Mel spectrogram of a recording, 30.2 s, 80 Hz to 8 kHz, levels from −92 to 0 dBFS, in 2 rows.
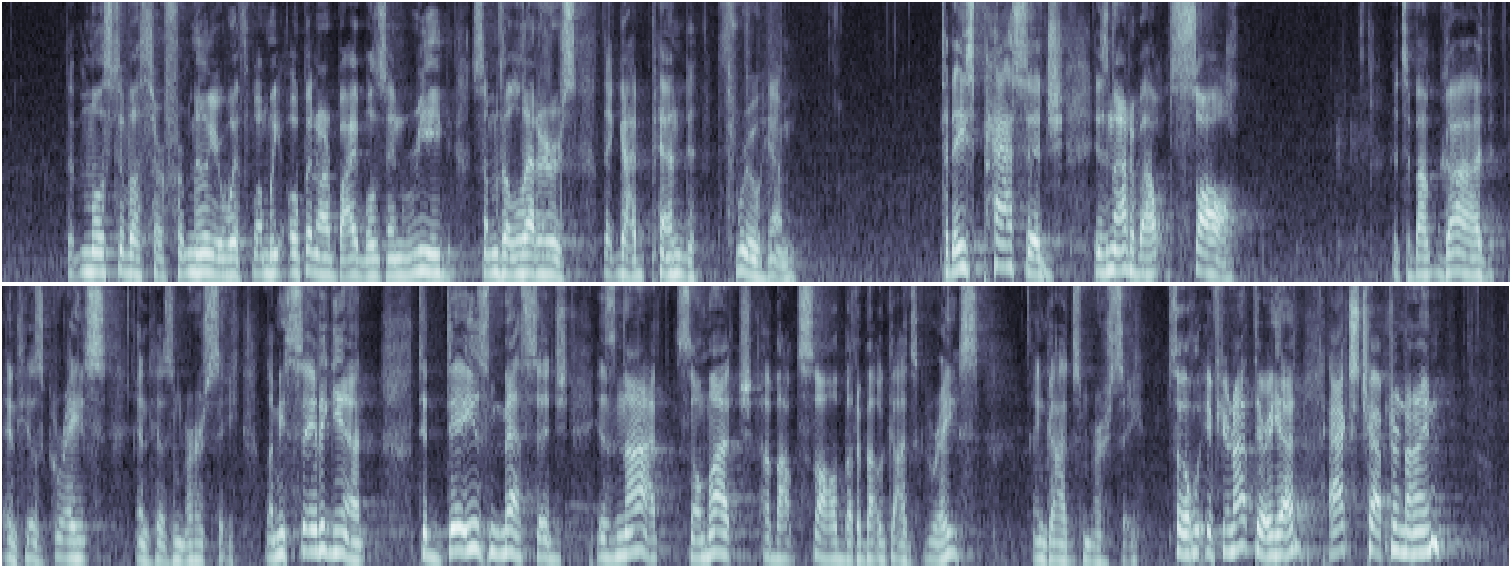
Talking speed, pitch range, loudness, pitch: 135 wpm, 135-170 Hz, -16 LUFS, 145 Hz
